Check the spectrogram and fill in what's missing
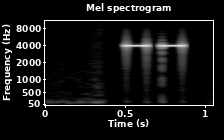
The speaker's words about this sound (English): The watch alarm again.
